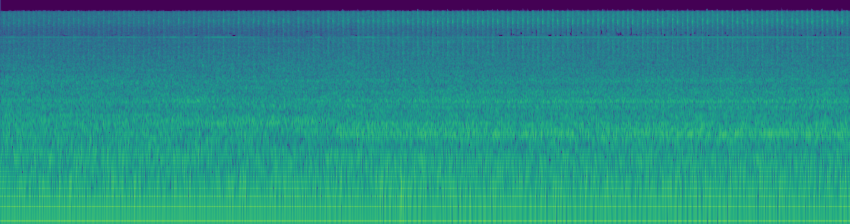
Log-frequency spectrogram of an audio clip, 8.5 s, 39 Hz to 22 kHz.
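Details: Tata Nexon 2020 BS6 XZA+S petrol engine idling, AC on/off comparison: steady even hum, smooth low rumble, no knock or miss; normal idle.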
